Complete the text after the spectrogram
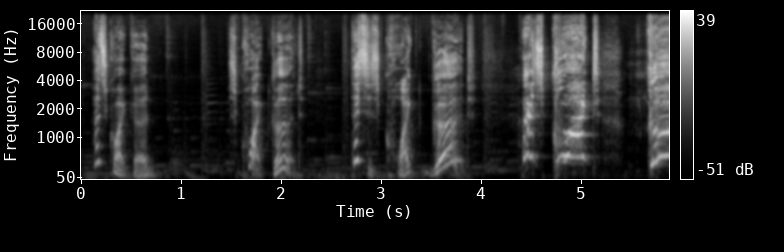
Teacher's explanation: And to be fair, in both countries, the tone of the sentence plays a huge role here. The more your inflection goes up, the more intense that quite is perceived.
